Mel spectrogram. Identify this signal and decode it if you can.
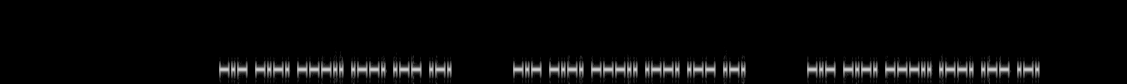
Morse code, heard as a keyed tone, about 40 wpm, 700 Hz. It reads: KC8PWR KC8PWR KC8PWR
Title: USA Call Signs - 6 Characters - Repeated 3x - 40wpm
